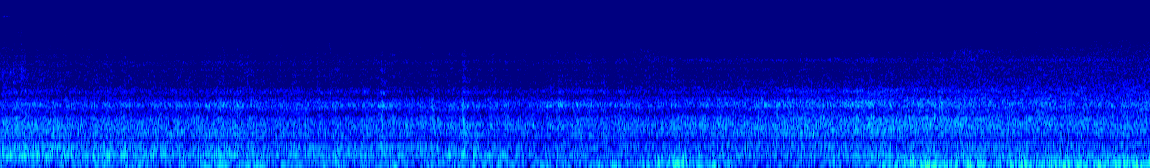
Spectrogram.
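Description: Staten Island Railway train pulling away from the station, its rumble fading over the first few seconds into a steady background hum.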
